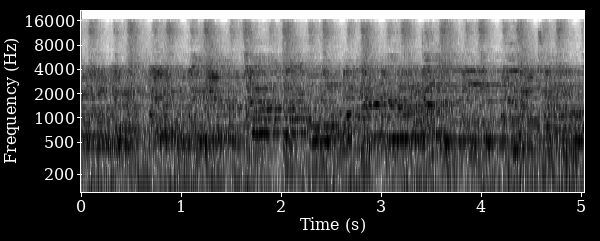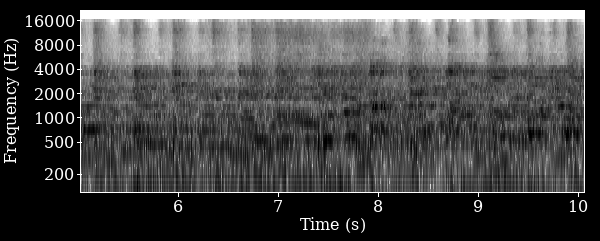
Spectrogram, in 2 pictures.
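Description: Live blues band playing: electric guitars, bass, keyboard and drums keeping a steady beat.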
